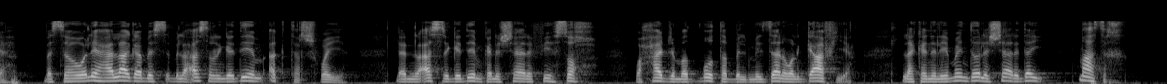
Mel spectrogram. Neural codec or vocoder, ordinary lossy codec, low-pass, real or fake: none; none; none; real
